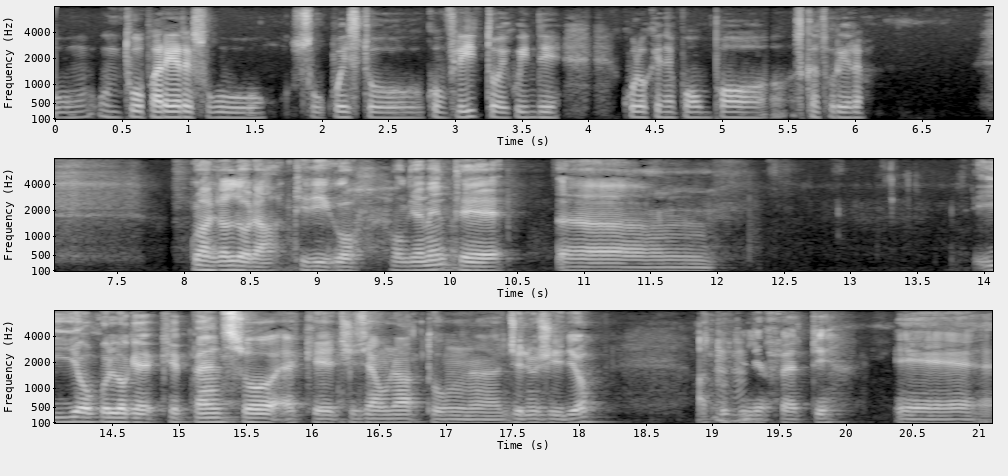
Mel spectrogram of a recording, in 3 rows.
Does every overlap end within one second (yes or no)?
yes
